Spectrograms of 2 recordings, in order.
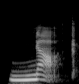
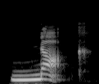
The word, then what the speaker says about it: knock: first position okay so if i say knife knee knock now try to echoing back with me ready knife knee knock what did you hear at the beginning of those words that's right we heard the m sound look at these words and tell me what letters you think make that sound look knife knee knock there are two letters that make that m sound that k and the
